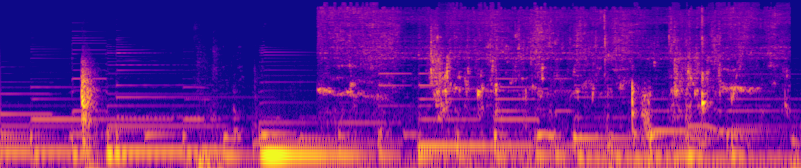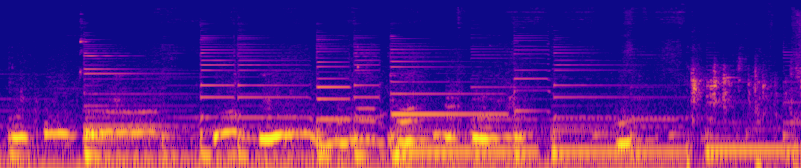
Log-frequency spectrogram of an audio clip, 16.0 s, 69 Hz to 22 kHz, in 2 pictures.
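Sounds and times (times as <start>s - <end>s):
acoustic guitar music: 0.0s - 16.0s
tap running into sink: 3.2s - 7.8s.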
